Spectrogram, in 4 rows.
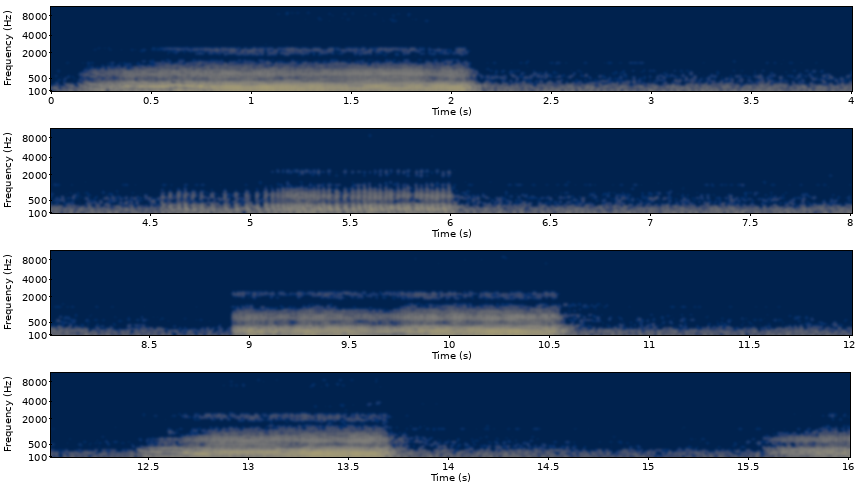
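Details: Regular snoring in a sleeping cat: four low, rumbling snores on the in-breath with quiet gaps, about 15 breaths a minute.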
